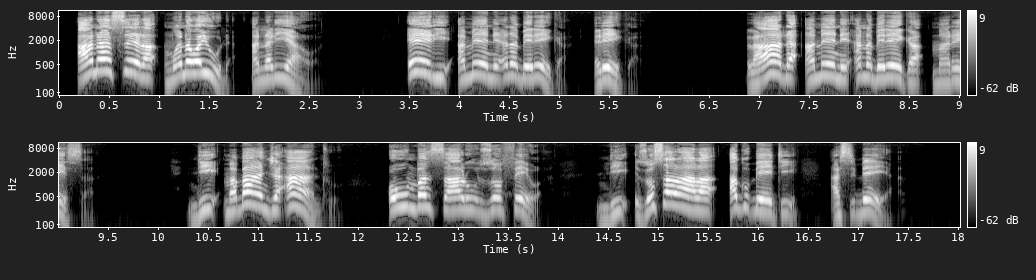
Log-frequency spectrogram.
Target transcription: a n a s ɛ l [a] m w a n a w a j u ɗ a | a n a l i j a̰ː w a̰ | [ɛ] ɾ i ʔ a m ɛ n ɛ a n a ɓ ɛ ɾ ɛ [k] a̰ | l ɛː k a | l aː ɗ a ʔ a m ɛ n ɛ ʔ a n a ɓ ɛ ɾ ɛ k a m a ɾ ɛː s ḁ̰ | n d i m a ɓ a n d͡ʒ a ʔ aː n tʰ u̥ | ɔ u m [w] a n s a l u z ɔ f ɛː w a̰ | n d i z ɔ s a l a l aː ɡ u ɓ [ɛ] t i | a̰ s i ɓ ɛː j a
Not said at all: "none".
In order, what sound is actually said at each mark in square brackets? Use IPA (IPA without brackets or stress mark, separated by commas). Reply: a, ɛ, k, b, ɛ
